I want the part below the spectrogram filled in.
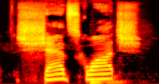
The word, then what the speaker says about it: Schadsquatch: Adrien, you are better known as Schadsquatch.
